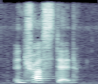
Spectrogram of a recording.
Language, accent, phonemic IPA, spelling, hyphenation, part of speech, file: English, US, /ɪnˈtɹʌstɪd/, entrusted, en‧trust‧ed, verb, En-us-entrusted.ogg
- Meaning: simple past and past participle of entrust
